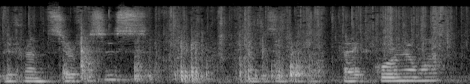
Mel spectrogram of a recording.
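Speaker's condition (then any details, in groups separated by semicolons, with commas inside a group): No condition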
